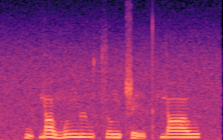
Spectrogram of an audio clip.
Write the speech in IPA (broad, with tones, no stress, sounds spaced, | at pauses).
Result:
k ṵ˨˩ p j ɑ˥˩ ʊ̯ m ɤ˥ ŋ ɻ u˥˩ t͡s ɤ˥ ŋ ʈ͡ʂ ḛ˨˩ ɪ̯ t̪ʰ j ɑ˥ ʊ̯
